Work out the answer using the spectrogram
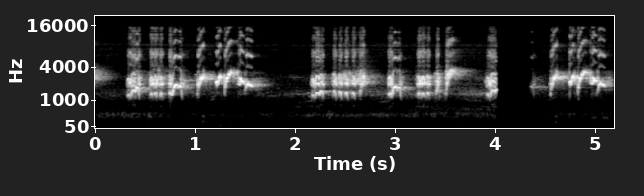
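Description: Red-whiskered bulbul singing short, bubbly phrases of quick warbled and slurred notes, four bursts in five seconds, over a faint steady background hum.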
